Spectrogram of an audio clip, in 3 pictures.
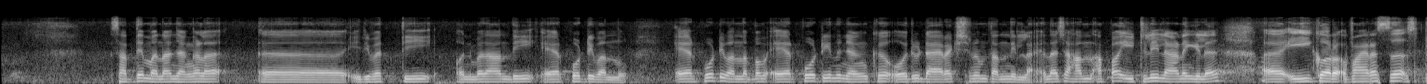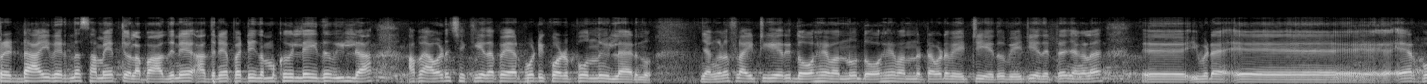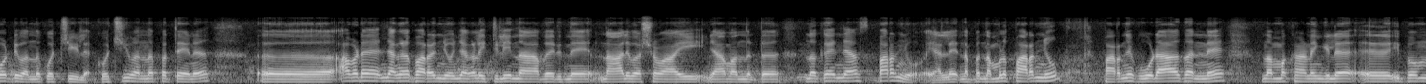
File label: Voice Over Italy Family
